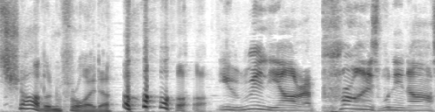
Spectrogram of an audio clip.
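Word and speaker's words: Schadenfreude: not quite understanding you shard and fried vic i think you'll find it's pronounced shard and freud you really are a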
